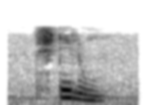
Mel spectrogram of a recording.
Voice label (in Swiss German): "bstellung", alsace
